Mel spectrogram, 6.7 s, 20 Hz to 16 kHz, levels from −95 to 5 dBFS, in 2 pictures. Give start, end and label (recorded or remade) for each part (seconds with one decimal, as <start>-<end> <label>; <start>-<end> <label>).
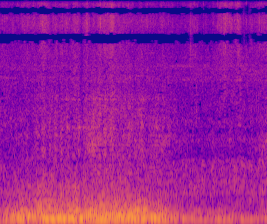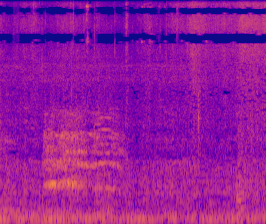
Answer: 0.0-6.7 recorded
